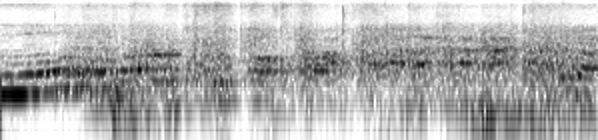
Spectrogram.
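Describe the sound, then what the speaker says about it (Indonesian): An audience at a teacher training session claps in a dense, steady patter close by, with a brief voice at the very start and a slight dip midway before the applause carries on. "tepuk tangan untuk kita semua Bapak Ibu"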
